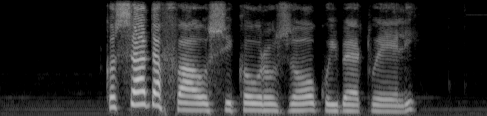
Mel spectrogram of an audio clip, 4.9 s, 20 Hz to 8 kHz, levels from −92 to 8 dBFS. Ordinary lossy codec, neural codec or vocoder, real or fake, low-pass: Opus, 32 kbps; none; real; 7.2 kHz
